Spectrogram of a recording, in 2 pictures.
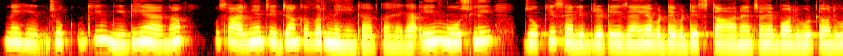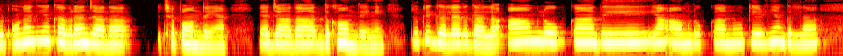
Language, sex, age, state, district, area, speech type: Punjabi, female, 18-30, Punjab, Fatehgarh Sahib, rural, spontaneous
